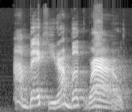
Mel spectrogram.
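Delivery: very loud, belted country accent. Riffing on the name Becky Buckwild, saying it in a country voice. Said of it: "you want to go like country".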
